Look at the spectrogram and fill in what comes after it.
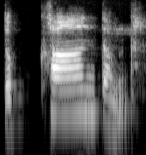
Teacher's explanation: ದೊಡ್ಡ ಖ ಇದೆ ಮಹಾ ಮಹಾಪ್ರಾಣ ಇದೆ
